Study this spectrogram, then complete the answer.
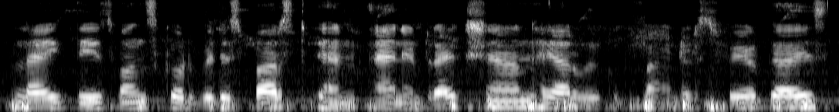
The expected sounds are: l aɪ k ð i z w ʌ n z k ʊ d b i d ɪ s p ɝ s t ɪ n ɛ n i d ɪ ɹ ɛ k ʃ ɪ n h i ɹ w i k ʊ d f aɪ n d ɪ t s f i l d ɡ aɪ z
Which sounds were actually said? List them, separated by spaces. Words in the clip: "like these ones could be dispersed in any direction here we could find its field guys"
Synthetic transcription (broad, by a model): l aɪ k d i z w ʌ n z k ʊ d b i d ɪ s p ɝ s t ɪ n ɛ n i d ɪ ɹ ɛ k ʃ ɪ n h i ɹ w i k ʊ d f aɪ n d ɪ t s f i d ɡ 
